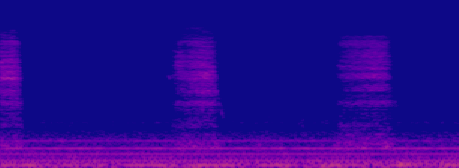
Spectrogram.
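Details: Begging barn owl chicks, wild, in a nest box during feeding: three rasping hiss bursts, the first cut short, separated by about a second of quiet, with a constant low hum underneath.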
